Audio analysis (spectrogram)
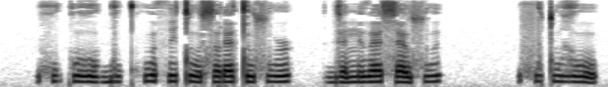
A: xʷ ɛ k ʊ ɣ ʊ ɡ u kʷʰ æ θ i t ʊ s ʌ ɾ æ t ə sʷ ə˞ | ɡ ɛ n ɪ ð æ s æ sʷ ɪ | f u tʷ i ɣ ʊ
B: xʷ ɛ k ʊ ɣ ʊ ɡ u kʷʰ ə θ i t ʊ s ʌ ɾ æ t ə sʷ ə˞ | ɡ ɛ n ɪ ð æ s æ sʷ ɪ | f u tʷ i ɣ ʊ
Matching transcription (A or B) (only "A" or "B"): A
